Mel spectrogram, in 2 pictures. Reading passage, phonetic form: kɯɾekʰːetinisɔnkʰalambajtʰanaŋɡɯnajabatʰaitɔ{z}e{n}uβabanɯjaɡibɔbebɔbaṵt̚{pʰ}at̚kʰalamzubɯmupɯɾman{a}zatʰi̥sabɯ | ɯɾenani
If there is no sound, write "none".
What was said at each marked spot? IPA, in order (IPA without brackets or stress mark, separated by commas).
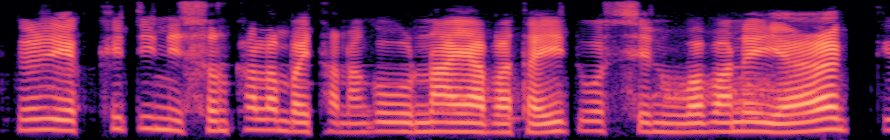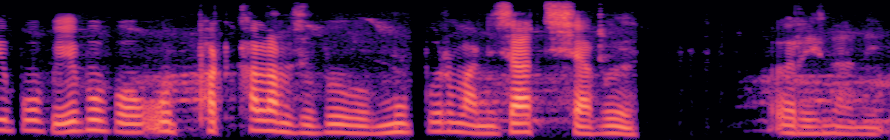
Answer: s, n, pʰ, i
